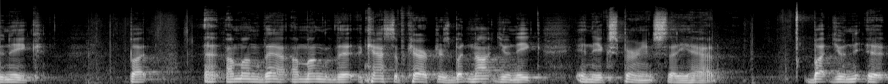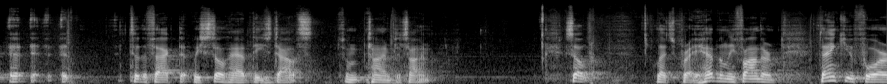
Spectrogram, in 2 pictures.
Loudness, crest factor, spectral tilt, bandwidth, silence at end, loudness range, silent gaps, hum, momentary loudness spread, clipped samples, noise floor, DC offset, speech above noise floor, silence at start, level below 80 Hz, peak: -18 LUFS; 18 dB; -4.5 dB/octave; 17 kHz; 0 s; 5 LU; none; none; 12 LU; under 0.1%; -49 dBFS; under 0.1%; 32 dB; 0 s; -52 dBFS; 0 dBFS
